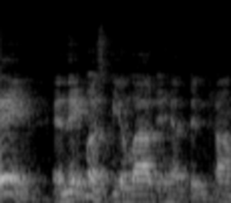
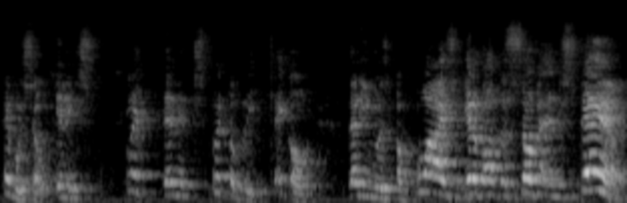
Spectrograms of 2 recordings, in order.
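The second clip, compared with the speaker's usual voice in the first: excited narration; 9 semitones higher, 6 dB louder than usual. A narrator's reading. Narrating nephew's laughter.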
